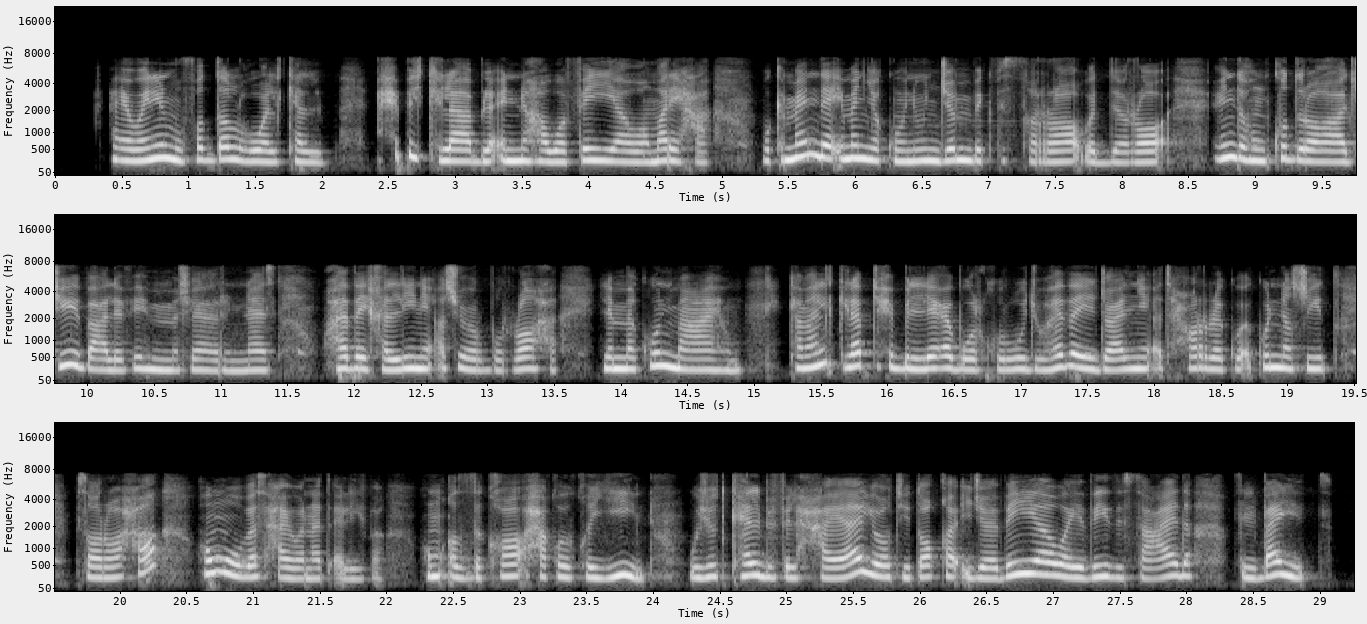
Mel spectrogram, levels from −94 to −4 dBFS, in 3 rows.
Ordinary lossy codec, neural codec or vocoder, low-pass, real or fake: none; none; 7.2 kHz; real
